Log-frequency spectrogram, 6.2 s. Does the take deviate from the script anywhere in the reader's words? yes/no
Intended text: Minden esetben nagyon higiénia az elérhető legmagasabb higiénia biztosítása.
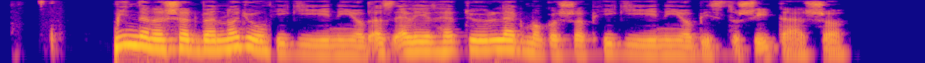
no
